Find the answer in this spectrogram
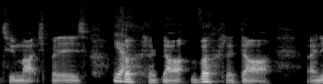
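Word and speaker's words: Vuhledar: get in trouble with because I try and pronounce it too much, but it is Vuhladar, and it's kind of but anyway.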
